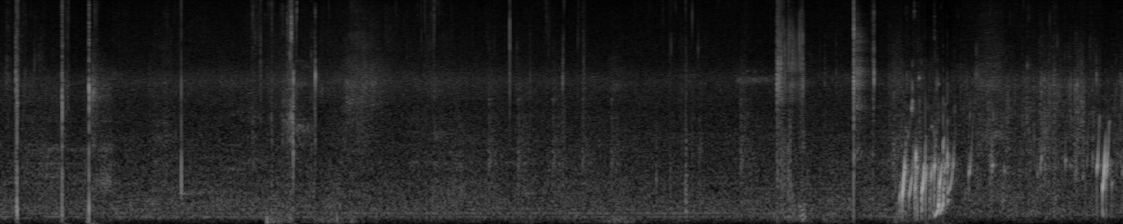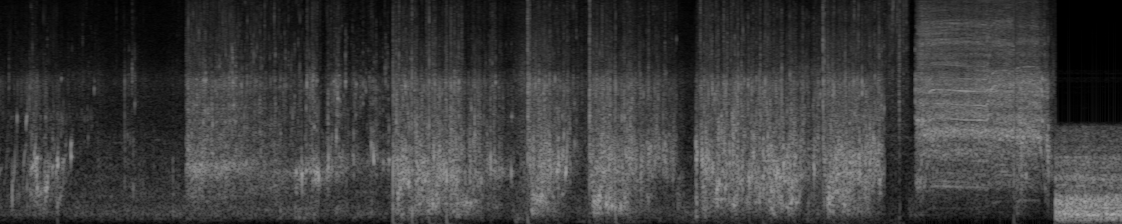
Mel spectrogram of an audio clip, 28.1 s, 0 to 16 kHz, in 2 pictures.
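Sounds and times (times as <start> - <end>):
water rushing into toy: 16.4 - 27.2.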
